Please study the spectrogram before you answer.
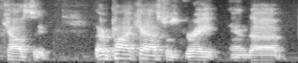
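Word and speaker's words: Kelce: But the Travis, Kels, and Jason podcast, how do you say their last name? Kels or Kelsey? Kelsey. That's one thing I forgot to ask them. Wow. All right, Kelsey.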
